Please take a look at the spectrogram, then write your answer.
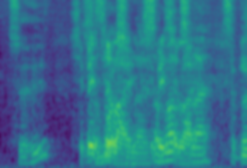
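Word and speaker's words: Szoboszlai: How do you pronounce it? Sabotzlai. Sabotzlai. So who? Sabotzlai.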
